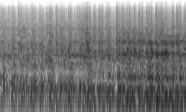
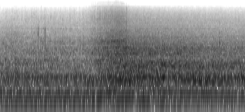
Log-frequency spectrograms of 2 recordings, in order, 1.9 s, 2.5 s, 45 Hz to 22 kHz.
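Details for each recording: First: Box Chevy Caprice Aerocoupe lowrider V8 at idle, recorded at the exhaust: raspy loud rumble with spitting hiss from multiple exhaust leaks, a torn-up muffler with a hole, and a broken exhaust mount. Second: 1979 Chevrolet Caprice Aero Coupe after repairing a bad freeze plug, just started: engine swells through two clean revs and drops back, even with no misses, knocks or rattles; running smooth and leak-free.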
